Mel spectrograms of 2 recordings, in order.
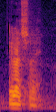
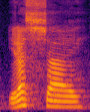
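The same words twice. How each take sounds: First: The sh sound is short, not held. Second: The sh sound is held longer. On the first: The speaker calls it wrong. "Without the tu, it'd be just be irashai" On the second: The speaker calls it right. "with the little tu, it prolongs the s sound"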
